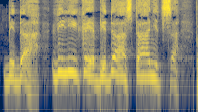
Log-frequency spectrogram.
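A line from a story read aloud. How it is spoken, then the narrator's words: Faint old man's whisper. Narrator (Russian): прошептал одними побелевшими губами дед Щука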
